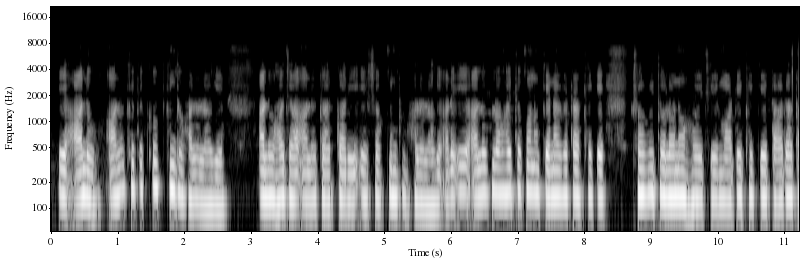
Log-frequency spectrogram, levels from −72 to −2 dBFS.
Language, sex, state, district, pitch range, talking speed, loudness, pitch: Bengali, male, West Bengal, Dakshin Dinajpur, 125-140 Hz, 180 wpm, -17 LUFS, 135 Hz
